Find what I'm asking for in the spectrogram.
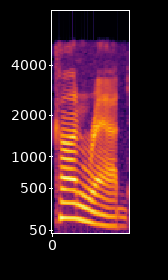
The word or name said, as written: Conrad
